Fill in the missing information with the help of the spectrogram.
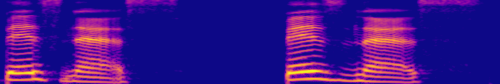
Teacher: Over time, we've completely dropped that i sound in the middle.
